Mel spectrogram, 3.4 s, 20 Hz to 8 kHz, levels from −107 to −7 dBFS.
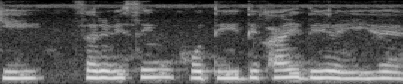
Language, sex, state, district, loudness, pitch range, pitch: Hindi, female, Bihar, Begusarai, -26 LUFS, 235-250 Hz, 240 Hz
